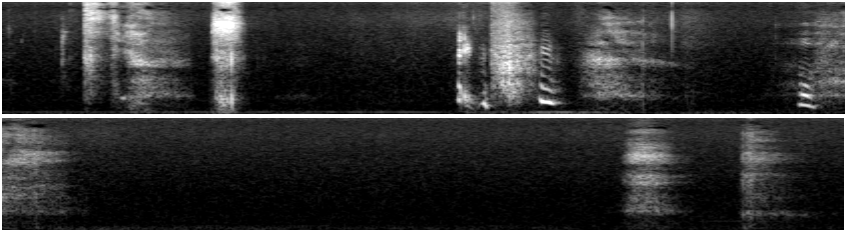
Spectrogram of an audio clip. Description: cold air is often a trigger for me, but this took me by surprise...hence why I sound progressively more annoyed 🤭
